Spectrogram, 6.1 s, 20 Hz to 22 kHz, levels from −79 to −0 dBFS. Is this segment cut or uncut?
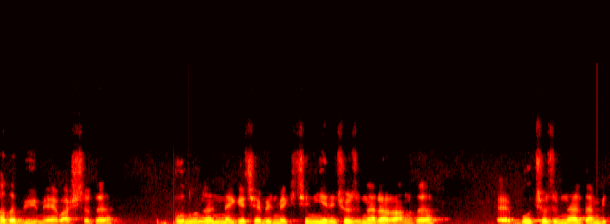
uncut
